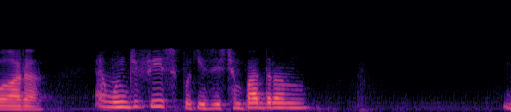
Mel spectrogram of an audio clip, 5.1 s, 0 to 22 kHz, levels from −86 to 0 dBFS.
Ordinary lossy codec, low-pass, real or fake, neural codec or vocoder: none; 3.6 kHz; fake; codec, 16 kHz, 0.9 kbps, LongCat-Audio-Codec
